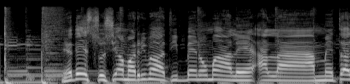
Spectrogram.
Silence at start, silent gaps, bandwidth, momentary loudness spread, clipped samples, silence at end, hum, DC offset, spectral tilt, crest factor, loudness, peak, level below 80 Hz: 0 s; none; 16 kHz; 6 LU; under 0.1%; 0 s; none; under 0.1%; -5.5 dB/octave; 16 dB; -20 LUFS; -4 dBFS; -34 dBFS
